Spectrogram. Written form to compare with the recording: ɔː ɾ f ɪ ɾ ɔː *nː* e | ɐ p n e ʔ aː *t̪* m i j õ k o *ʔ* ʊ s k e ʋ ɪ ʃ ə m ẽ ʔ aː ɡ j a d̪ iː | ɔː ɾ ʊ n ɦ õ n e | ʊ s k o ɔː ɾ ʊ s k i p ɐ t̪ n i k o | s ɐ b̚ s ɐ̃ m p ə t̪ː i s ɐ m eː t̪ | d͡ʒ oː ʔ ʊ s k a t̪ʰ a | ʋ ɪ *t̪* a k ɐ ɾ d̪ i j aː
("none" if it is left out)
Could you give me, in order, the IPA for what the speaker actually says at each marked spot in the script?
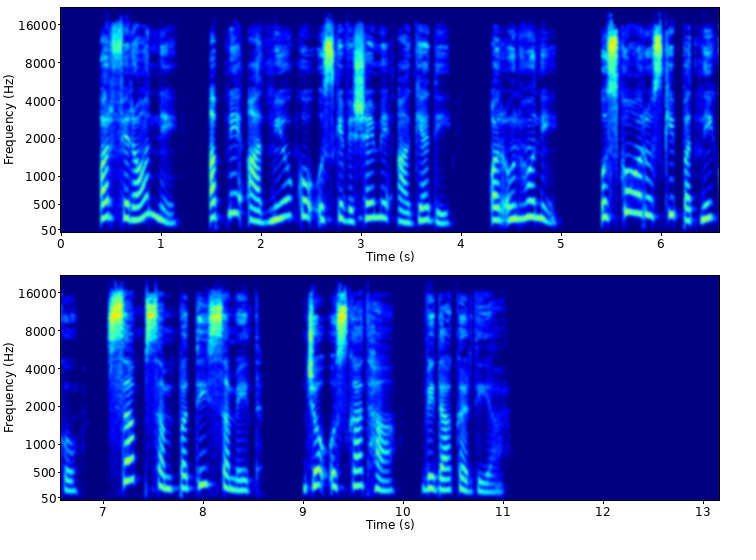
nː, d̪, ʔ, d̪

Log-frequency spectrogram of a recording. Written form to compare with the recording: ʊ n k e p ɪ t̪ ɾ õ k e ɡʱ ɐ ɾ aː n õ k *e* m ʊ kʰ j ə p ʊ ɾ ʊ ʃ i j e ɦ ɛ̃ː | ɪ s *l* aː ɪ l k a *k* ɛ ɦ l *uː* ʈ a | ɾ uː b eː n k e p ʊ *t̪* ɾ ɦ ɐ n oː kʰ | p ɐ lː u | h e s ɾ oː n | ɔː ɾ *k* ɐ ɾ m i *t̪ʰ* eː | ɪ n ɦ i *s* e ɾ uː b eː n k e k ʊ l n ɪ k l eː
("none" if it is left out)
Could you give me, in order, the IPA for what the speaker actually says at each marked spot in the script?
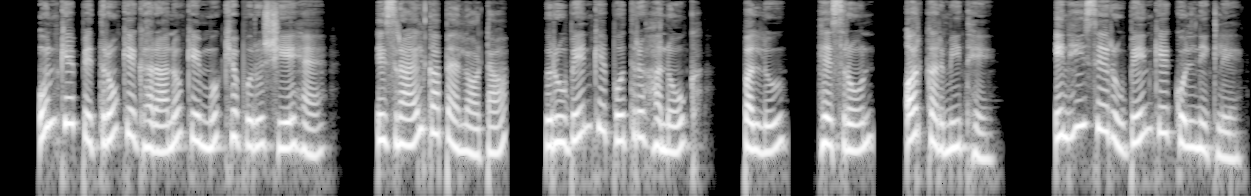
e, ɾ, p, ɔː, t̪, k, t̪ʰ, s

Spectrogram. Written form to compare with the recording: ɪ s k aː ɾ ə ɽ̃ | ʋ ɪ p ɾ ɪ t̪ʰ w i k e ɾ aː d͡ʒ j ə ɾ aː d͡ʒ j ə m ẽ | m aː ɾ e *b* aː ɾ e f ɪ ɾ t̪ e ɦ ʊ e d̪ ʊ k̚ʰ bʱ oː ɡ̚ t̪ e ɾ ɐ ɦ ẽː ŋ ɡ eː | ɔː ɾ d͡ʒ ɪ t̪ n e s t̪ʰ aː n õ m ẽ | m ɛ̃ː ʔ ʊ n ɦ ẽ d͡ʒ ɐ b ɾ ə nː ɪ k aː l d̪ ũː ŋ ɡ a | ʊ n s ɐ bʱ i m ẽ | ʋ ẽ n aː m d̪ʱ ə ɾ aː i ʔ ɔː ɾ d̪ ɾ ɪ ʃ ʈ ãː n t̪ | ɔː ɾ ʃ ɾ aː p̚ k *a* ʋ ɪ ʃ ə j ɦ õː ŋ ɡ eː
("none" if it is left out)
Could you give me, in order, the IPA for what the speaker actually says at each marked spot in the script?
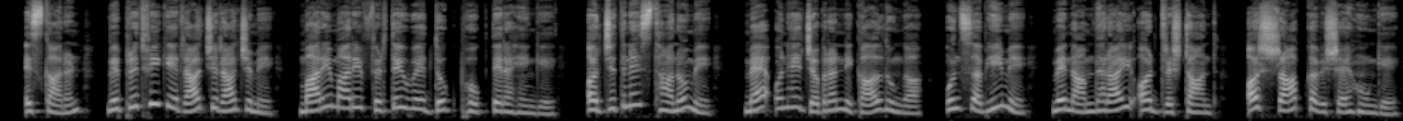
m, a

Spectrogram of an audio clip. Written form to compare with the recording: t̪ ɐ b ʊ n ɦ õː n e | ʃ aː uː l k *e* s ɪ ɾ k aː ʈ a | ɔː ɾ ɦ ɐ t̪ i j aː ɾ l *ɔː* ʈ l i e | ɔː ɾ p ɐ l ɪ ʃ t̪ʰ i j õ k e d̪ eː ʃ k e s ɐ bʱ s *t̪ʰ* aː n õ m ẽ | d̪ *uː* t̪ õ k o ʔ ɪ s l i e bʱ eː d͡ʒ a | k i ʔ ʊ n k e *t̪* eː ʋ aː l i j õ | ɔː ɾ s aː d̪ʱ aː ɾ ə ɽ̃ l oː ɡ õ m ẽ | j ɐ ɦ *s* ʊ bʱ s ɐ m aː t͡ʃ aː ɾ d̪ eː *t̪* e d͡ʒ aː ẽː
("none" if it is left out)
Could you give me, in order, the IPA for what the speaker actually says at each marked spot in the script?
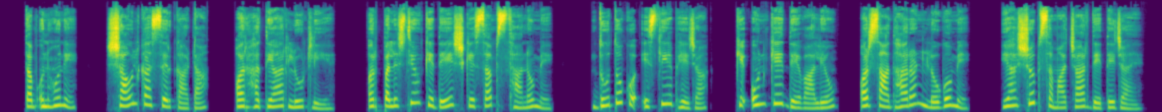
a, uː, t̪ʰ, uː, d̪, ʃ, t̪

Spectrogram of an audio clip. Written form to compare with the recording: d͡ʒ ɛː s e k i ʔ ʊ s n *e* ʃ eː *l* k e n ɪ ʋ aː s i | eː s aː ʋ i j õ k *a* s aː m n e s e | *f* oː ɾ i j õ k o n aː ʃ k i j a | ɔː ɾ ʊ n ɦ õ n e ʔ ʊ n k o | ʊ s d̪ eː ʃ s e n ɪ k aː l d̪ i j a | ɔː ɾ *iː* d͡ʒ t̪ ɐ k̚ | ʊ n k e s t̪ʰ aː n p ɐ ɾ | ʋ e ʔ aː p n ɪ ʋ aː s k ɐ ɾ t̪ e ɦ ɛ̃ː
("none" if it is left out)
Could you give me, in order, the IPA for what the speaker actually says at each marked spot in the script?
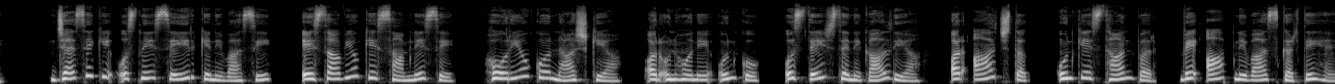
e, ɾ, e, h, aː

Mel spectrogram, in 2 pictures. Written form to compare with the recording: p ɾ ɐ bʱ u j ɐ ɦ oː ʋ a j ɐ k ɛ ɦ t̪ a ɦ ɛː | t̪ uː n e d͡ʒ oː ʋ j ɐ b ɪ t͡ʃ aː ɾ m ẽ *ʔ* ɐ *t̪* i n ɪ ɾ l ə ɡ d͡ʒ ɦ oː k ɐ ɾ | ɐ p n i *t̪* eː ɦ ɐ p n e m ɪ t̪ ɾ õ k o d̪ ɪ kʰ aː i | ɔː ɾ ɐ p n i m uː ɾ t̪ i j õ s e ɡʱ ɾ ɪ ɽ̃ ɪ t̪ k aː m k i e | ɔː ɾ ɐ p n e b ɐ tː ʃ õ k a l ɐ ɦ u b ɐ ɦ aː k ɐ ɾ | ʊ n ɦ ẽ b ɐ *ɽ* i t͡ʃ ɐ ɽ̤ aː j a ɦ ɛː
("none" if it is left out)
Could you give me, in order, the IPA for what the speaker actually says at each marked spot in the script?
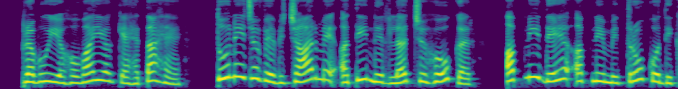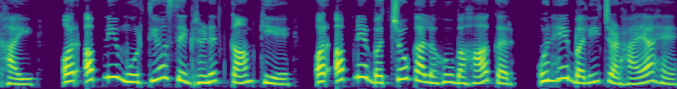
ʔ, t̪, d̪, l

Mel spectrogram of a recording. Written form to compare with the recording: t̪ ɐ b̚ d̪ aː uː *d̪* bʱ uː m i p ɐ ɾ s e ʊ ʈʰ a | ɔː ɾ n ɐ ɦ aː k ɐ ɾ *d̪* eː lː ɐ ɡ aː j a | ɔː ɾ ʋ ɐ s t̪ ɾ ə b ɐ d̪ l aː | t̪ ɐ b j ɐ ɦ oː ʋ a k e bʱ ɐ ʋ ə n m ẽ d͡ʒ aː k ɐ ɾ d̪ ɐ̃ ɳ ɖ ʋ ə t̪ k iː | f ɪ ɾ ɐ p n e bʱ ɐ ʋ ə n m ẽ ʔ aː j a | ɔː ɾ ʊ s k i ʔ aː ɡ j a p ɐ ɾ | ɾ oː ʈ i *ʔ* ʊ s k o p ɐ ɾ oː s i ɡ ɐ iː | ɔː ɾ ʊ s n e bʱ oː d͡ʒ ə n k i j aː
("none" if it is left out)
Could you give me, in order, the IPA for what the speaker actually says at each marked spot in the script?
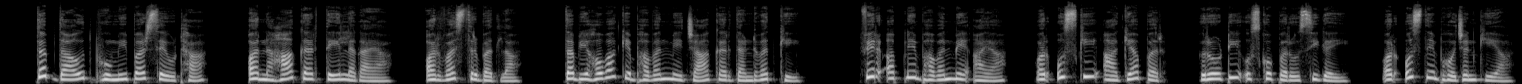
d̪, t̪, ʔ

